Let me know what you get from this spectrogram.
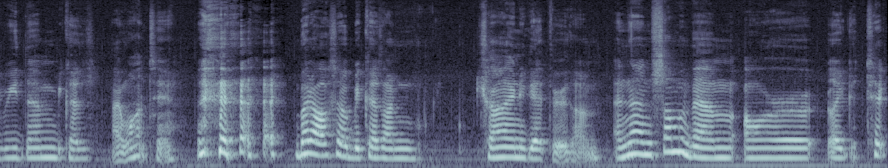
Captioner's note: laughs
